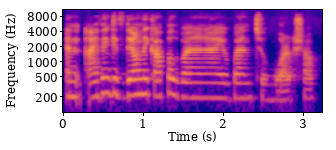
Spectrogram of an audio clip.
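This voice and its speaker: A woman in her twenties with a Ukrainian accent talks as a guest in a relaxed interview. She is a native Ukrainian speaker who pauses, restarts and reaches for her words, her pitch sitting in a middle range. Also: gravelly, highs cut off. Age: 20s. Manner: thoughtful, hesitant, many fillers and restarts. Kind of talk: casual interview chat.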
